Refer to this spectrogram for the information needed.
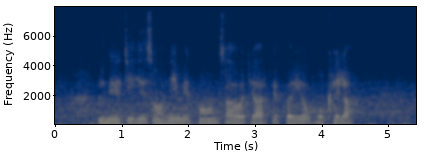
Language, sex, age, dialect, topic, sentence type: Bhojpuri, female, 18-24, Western, agriculture, question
